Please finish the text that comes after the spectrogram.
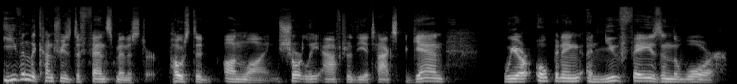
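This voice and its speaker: A man hosting a news explainer, narrating from a script in deliberate, emphatic phrases with rhetorical questions. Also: medium pitch. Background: background music bed.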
